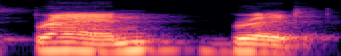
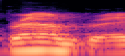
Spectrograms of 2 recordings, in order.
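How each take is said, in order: First: The first word has a flat 'a' vowel. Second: The first word has an 'ow' vowel. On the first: The speaker calls it right. "it's bran bread" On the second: The speaker calls it wrong. "it's not brown bread"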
